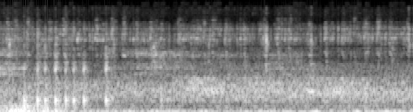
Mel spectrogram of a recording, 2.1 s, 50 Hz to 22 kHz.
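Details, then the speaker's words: 2011 Ford Territory 2.7L V6 diesel with failed in-tank fuel pump, priming by hand pump; quiet rapid knocking and gurgling as fuel pushes through the line. Air in diesel fuel line being purged. "Just going to let this go until we get some kind of clean flow of diesel. As you can hear, it's hammering and dancing it way through there."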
